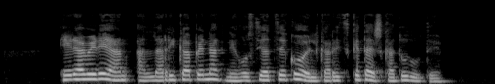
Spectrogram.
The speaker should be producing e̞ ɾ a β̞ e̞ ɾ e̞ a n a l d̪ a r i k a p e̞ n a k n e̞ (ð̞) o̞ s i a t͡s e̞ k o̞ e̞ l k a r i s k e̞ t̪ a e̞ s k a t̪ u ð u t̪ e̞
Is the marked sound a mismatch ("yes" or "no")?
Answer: yes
